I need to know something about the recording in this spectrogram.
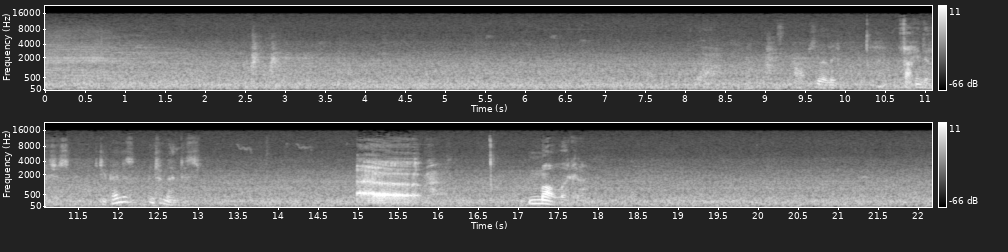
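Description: A man gulps liquid from a bottle.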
